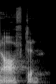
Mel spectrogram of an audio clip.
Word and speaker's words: often: But sometimes you'll hear people say often, and it's not wrong. It's okay. People say both, often and often. I prefer often.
